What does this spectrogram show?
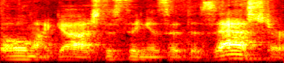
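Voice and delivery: normal talking voice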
